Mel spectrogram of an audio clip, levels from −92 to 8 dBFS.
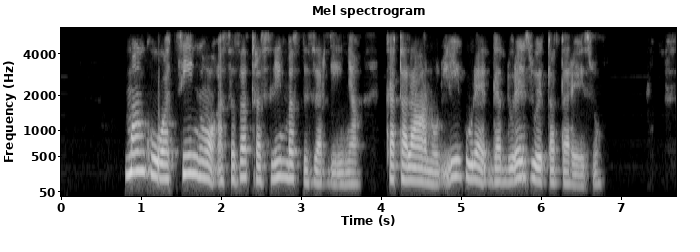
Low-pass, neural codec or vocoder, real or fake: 5.4 kHz; vocoder, 22.05 kHz, 80 mel bands, HiFi-GAN; fake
